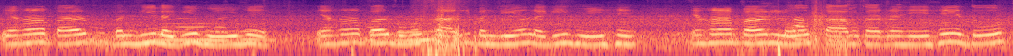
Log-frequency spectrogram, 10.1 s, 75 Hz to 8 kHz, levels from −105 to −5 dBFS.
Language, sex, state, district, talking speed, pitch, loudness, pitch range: Kumaoni, female, Uttarakhand, Uttarkashi, 135 wpm, 210 Hz, -16 LUFS, 200-230 Hz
